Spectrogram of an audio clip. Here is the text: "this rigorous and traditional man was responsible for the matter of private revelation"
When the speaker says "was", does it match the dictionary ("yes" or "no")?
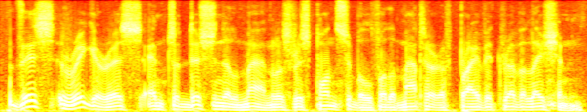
yes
